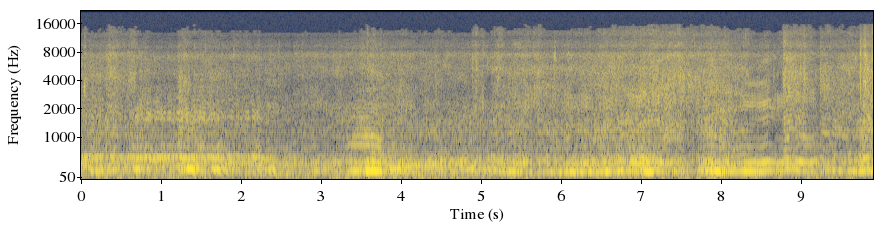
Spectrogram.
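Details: Rural backyard beehive alive with honey bee buzzing, a thick steady drone with wavering pitch bands and several passing bees briefly louder, over a low constant rumble.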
